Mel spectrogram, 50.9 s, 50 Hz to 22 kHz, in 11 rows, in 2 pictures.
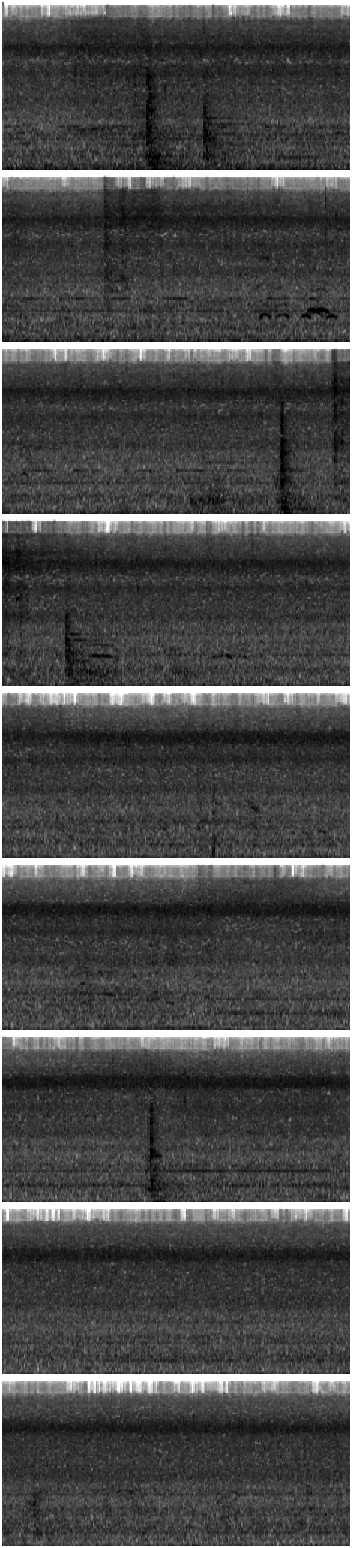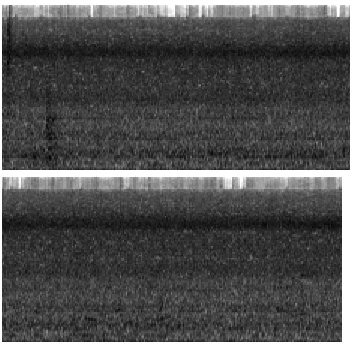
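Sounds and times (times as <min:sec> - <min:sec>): hiss: 0:00.0 - 0:10.0, 0:11.0 - 0:34.5
heavy vehicle engines rumbling: 0:00.0 - 0:50.9.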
